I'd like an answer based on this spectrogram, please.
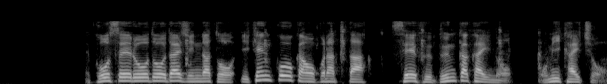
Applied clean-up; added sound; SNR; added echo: neural mask model Resemble Enhance denoiser.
